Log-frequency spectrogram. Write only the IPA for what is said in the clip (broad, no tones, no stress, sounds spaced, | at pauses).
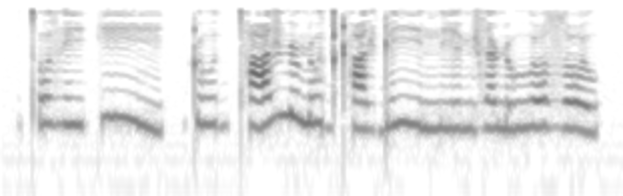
tʼ o z iː k iː | ʈ uː d tʰ ɑ z ɳ o ɳ u d ʈʰ ɑ z ɖ iː n̪ iː ɳ z ɑ ɳ uː zˤ u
